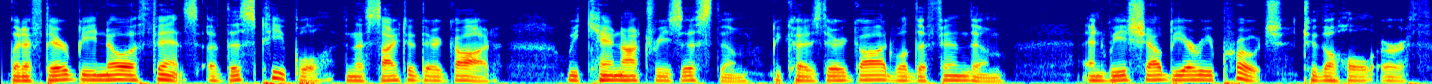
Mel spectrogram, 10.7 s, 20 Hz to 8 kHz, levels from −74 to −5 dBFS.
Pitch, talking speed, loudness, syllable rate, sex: 105 Hz, 195 wpm, -19 LUFS, 5.0 syllables/s, male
